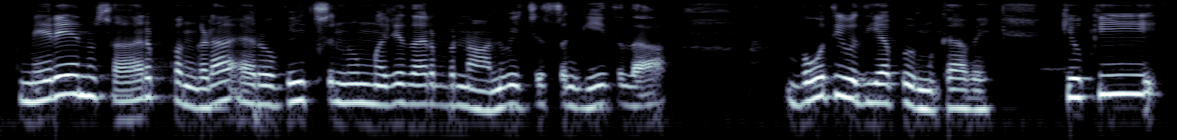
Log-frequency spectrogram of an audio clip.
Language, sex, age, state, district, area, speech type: Punjabi, female, 45-60, Punjab, Jalandhar, urban, spontaneous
